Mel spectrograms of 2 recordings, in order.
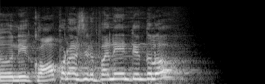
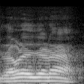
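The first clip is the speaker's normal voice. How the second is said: sullen disappointment; 5 semitones lower than usual. Retold or imitated. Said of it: "మొహం ఏందో మెసకపోయింది".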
